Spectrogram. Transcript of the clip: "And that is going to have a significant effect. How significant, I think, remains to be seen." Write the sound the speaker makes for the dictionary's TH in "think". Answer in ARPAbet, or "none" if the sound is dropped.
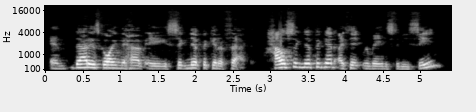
TH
